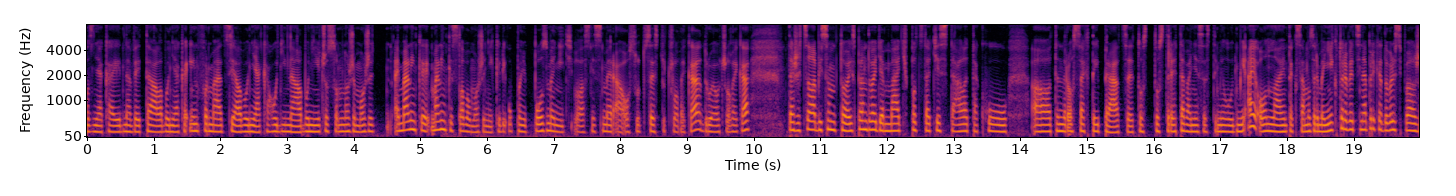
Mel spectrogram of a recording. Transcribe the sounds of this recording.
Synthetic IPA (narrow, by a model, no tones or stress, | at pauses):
ɔd͡zɲɛakaːjɛd̪naʋɛt̪aalɛbɔɲɛakaːʔinfɔɾmaːt͡siaalɛbɔɲɛakaːɦɔɟinaalɛbɔɲɪɛt͡ʃɔsɔmnɔʒɛmʊɔʒɛa̰jmaliŋkɛmaliŋkɛslɔʋɔmʊɔʒɛɲɪɛkɛd̪iʔuːpl̩ɲɛpɔzmɛɲicʋlasɲɛsmɛɾʔa̰ʔɔ̰sut̪t͡sɛst̪ut͡ʃlɔʋɛkad̪ɾuɦɛɦɔt͡ʃlɔʋɛkat̪aɡʒɛxt͡sɛlabisɔmt̪ɔɛkspand̪ɔʋaɟamacfpɔt̪st̪acɛst̪aːlɛt̪akʰuː | t̪ɛnɾʔɔ̰sːaxt̪ɛjpɾaːt͡sɛt̪ɔt̪ɔst̪ɾɛt̪aːʋaɲɪasast̪iːmiluɟmiʔajʔɔnlajnt̪aksamɔzɾɛjmɛɲɪɛkt̪ɔɾɛːʋɛt͡sinapɾiklad̪ːɔbɾɛsi̥pɔʋd̪a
